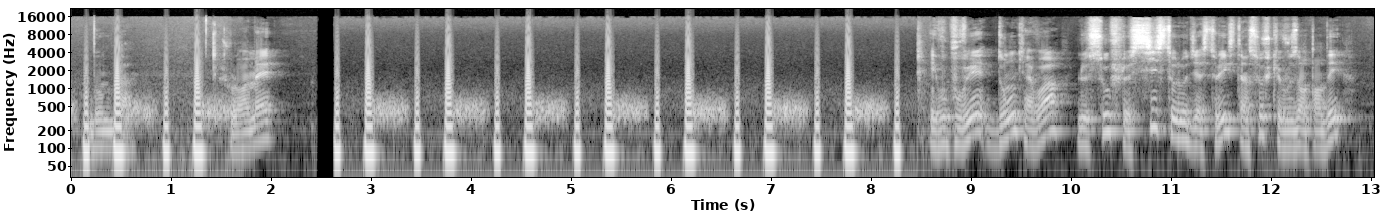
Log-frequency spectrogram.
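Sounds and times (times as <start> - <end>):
heartbeat through stethoscope: 0.0 - 1.4, 2.6 - 8.4
whooshing heart murmur: 2.6 - 8.4.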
